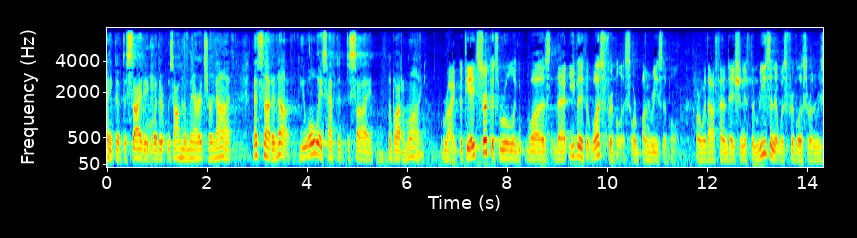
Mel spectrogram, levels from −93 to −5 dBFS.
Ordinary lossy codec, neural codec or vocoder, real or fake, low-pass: MP3, 48 kbps; none; real; 7.2 kHz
